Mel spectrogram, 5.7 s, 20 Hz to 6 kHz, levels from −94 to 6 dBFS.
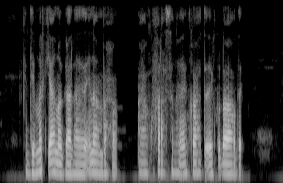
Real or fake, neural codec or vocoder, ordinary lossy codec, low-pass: real; none; none; 5.4 kHz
